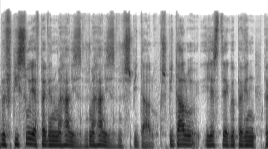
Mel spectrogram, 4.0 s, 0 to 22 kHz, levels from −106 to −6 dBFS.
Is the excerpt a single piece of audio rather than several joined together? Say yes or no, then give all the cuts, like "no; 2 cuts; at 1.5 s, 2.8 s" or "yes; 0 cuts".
no; 2 cuts; at 1.3 s, 3.0 s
